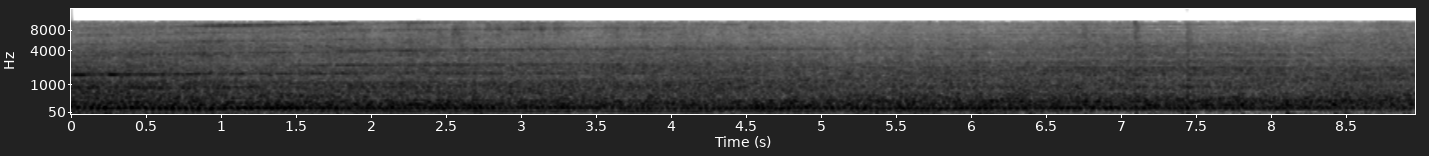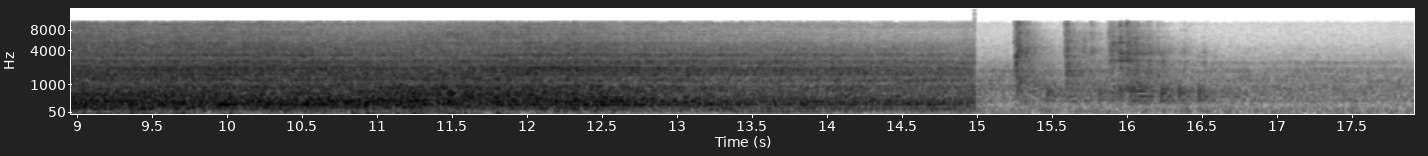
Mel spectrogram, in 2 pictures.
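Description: DB class 218 diesel-hydraulic locomotive passing close by under power, its engine humming steadily over the rolling noise of the wheels on the rails as its passenger coaches go by. About fifteen seconds in the sound drops suddenly to a much quieter background with a few short clicks.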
